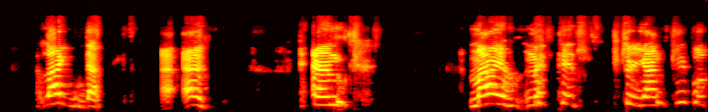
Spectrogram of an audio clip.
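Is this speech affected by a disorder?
Yes: cerebral palsy.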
